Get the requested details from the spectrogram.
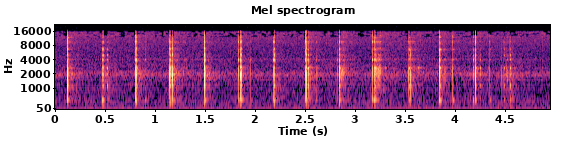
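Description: Fingernails tap and scratch a long, solid steel honing rod held horizontally, along both the rod and its handle. There are about 17 short, dry clicks at an uneven pace, bunching together near the end. Each has a bright metallic tick centred near 1.9 kHz and almost no ring.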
